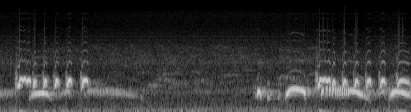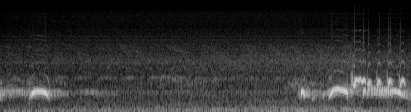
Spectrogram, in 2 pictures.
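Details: Zebra dove of the local type, with a clear voice, heard alongside a spotted dove and played as a lure. Staccato note runs and looping coos come in three phrases, with quiet gaps between them.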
